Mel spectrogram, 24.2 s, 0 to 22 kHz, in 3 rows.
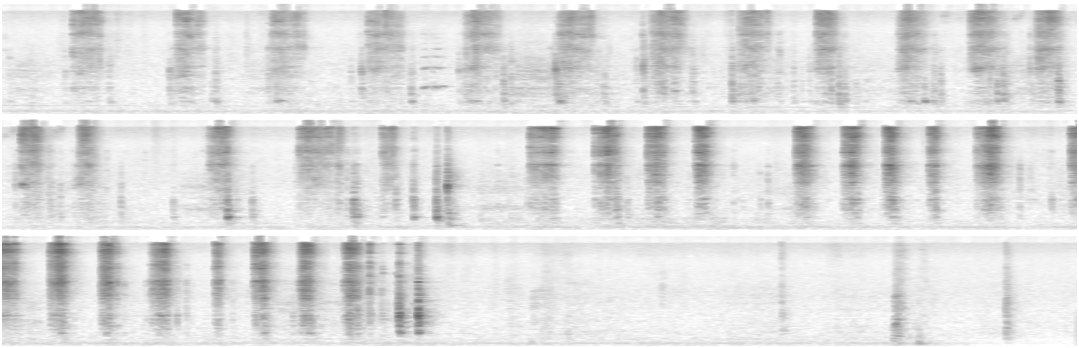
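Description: A ratchet clicks in steady rapid bursts, close and fairly quiet, while a cylinder 5 spark plug is backed out of a BMW E46 engine, with the clicking stopping for a moment near the end.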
